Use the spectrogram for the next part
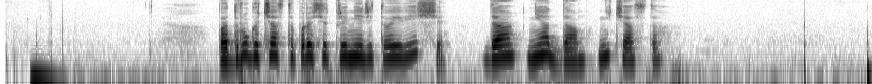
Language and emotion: Russian, neutral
